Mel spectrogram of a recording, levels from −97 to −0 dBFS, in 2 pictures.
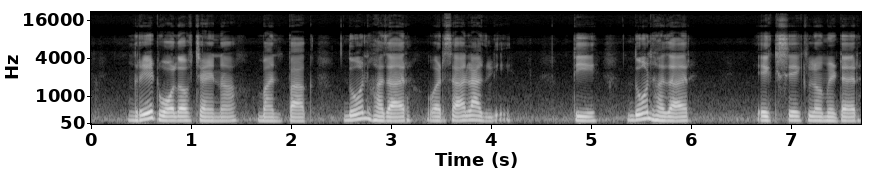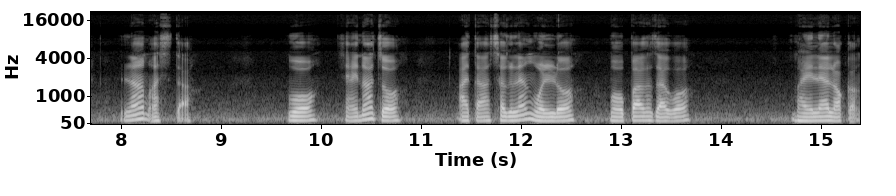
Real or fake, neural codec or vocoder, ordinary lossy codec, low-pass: real; none; Opus, 64 kbps; 19.8 kHz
